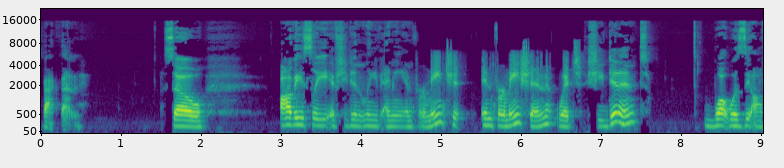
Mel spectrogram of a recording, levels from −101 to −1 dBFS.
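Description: A short speech clip that takes a quality dip from about 4.65 s to 6.79 s. That's a Bluetooth SBC bit pool drop: the top end goes dull and a gritty noise creeps in, which fits the link starving the encoder to roughly 61 kbps before it recovers.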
